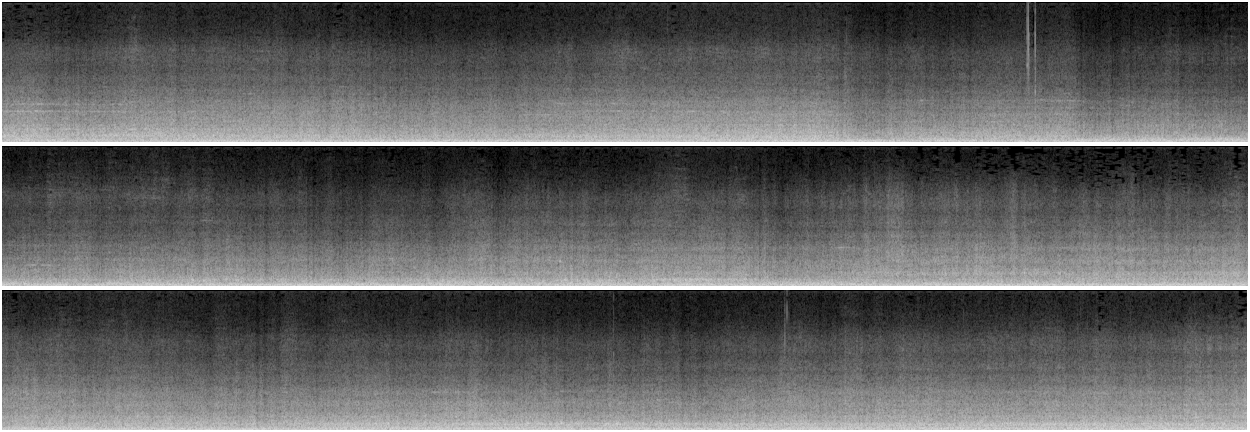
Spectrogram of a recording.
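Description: Freight train of autorack cars rolling past: steady noise of steel wheels running on the rails.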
